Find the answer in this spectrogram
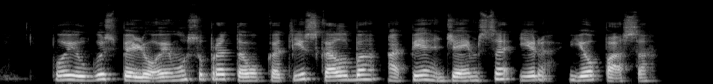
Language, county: Lithuanian, Utena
